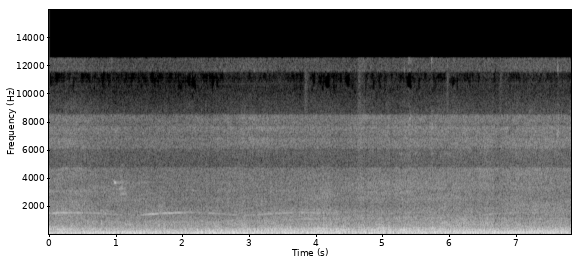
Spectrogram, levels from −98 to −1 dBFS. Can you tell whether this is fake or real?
fake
